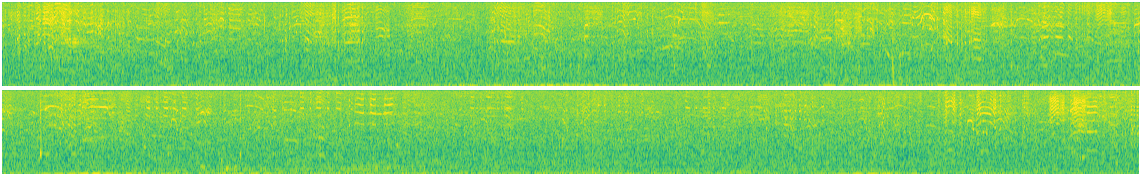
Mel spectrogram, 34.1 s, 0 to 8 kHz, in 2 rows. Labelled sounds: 0.9	1.4	Pacific white-sided dolphin, 1.7 to 3.7 kHz
2.0	2.8	Pacific white-sided dolphin, 1.9 to 6.3 kHz
3.2	3.7	Pacific white-sided dolphin, 2.8 to 6.3 kHz
5.1	5.8	Pacific white-sided dolphin, 1.7 to 4.5 kHz
6.1	7.0	Pacific white-sided dolphin, 4.0 to 6.9 kHz
7.5	7.7	Pacific white-sided dolphin, 1.7 to 2.0 kHz
8.7	9.0	Pacific white-sided dolphin, 3.3 to 3.8 kHz
9.3	11.0	Pacific white-sided dolphin, 1.2 to 5.7 kHz
11.2	12.1	Pacific white-sided dolphin, 2.7 to 6.6 kHz
12.9	14.1	Pacific white-sided dolphin, 2.8 to 6.4 kHz
14.5	15.9	Pacific white-sided dolphin, 1.9 to 4.8 kHz
16.4	17.3	Pacific white-sided dolphin, 3.0 to 6.1 kHz
17.6	18.0	Pacific white-sided dolphin, 3.7 to 6.6 kHz
18.2	19.8	Pacific white-sided dolphin, 2.7 to 7.1 kHz
20.7	21.0	Pacific white-sided dolphin, 4.1 to 4.5 kHz
22.4	23.0	Pacific white-sided dolphin, 3.2 to 5.9 kHz
24.1	24.6	Pacific white-sided dolphin, 3.9 to 4.2 kHz
30.2	30.5	Pacific white-sided dolphin, 5.3 to 6.1 kHz
31.7	32.0	Pacific white-sided dolphin, 3.1 to 5.2 kHz
33.1	34.1	Pacific white-sided dolphin, 1.4 to 3.9 kHz

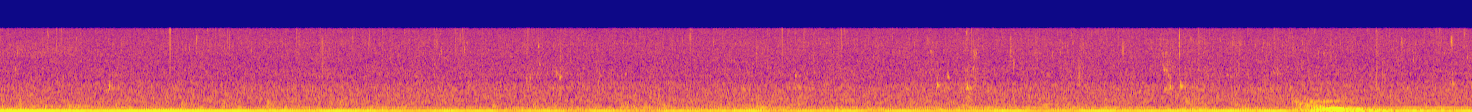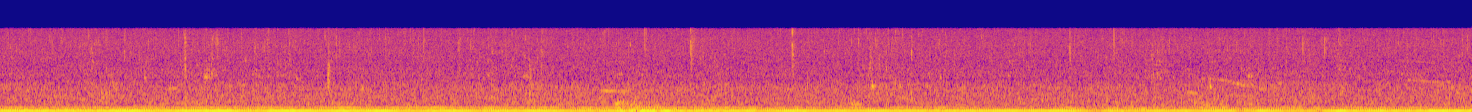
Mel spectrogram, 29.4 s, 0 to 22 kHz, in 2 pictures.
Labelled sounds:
26.7	27.2	humpback whale, 0.94 to 1.2 kHz
28.9	29.2	humpback whale, 0.91 to 1.2 kHz

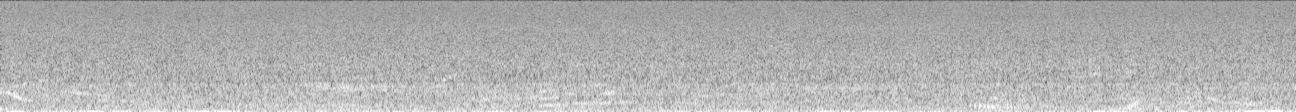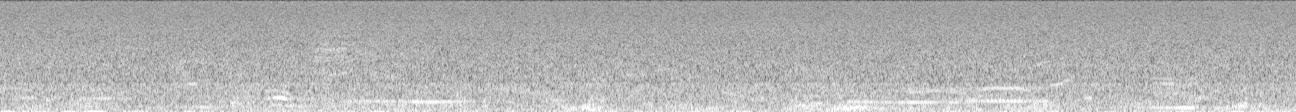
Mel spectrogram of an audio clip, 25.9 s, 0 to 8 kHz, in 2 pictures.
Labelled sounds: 16.1	16.4	humpback whale, 1.9 to 2.1 kHz

